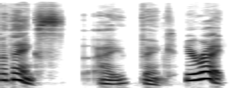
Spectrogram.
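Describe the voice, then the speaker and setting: A woman's voice: mid-range voice, very animated, takes it slowly, darkish tone, dry recording, clean studio sound. An actress playing a frank, caring young woman soldier in a game, earnest and plain-spoken with folksy turns of phrase. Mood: frank, troubled. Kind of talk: video game companion dialogue.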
